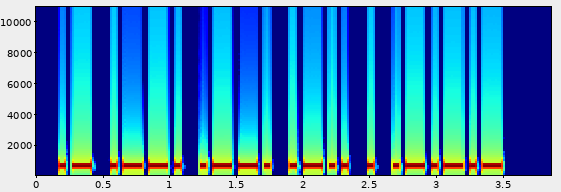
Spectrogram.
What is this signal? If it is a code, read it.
Morse code, heard as a keyed tone, about 25 wpm, 700 Hz. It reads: APPLE.
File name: practice / 25wpm / Sentences with 2-Word Phrases - 25wpm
